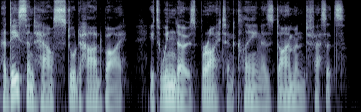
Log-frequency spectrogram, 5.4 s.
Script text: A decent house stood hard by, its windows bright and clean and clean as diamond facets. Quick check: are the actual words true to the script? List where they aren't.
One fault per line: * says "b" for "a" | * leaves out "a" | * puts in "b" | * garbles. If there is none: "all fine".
* leaves out "and clean"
